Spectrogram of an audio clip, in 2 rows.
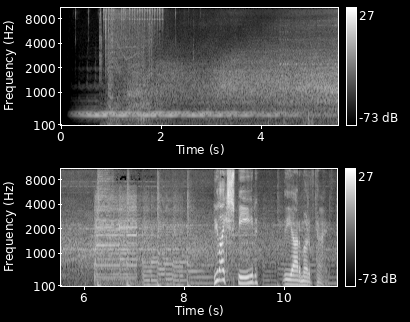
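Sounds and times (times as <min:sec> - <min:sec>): synth drone: 0:00.2 - 0:06.7.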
